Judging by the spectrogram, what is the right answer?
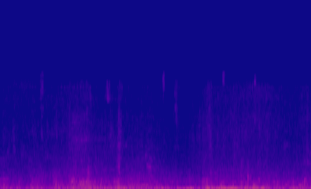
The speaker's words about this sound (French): Voilà le bateau, on va embarquer.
